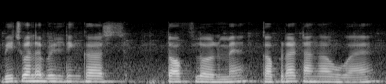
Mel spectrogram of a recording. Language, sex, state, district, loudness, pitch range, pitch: Hindi, male, Arunachal Pradesh, Lower Dibang Valley, -17 LUFS, 125-135 Hz, 130 Hz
